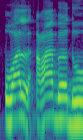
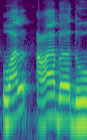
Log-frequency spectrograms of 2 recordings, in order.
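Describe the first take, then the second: No difference in how they are said.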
